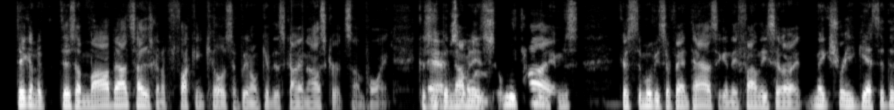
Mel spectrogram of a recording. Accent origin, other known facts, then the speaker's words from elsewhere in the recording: Edgewater, New Jersey, United States; now in Northeastern Pennsylvania, United States; I don't live in New Jersey anymore. I grew up in New Jersey. I grew up in Edgewater, New Jersey, which is the original Copland from the movie. I live in Northeastern PA.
